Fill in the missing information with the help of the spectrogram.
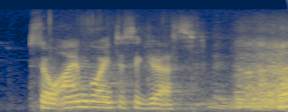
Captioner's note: laughs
